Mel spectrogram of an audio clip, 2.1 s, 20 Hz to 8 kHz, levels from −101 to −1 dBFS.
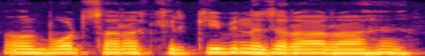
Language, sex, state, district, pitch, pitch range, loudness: Hindi, male, Arunachal Pradesh, Papum Pare, 145 Hz, 140-150 Hz, -13 LUFS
